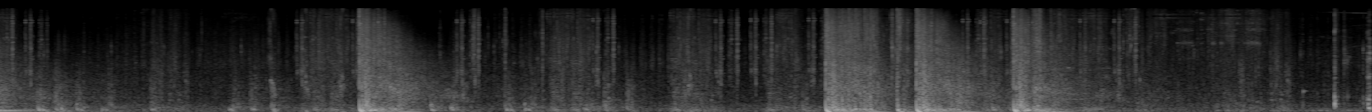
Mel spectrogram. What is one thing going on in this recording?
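Building pieces clack into place in a game.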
